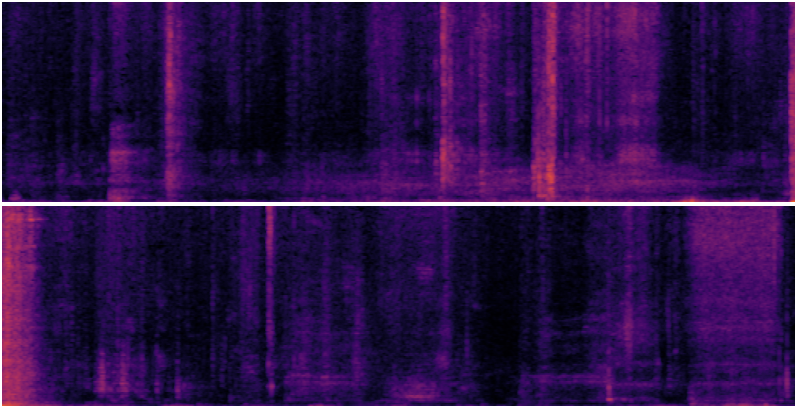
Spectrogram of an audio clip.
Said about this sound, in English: Let me close the door.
